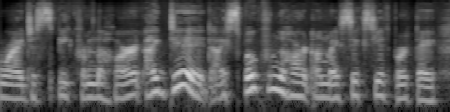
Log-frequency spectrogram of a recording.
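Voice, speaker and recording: On a very clean recording with a silent background, a woman with a fairly low pitch speaks in a normal speaking voice. Her pace is moderate and her pitch variation ordinary. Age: 60s. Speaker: actor and acting coach vlogger. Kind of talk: casual vlog talk to camera. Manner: conversational, candid.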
